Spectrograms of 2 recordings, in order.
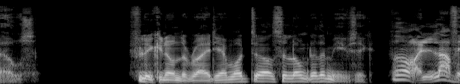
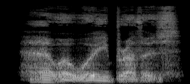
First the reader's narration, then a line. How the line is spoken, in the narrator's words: He mutters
